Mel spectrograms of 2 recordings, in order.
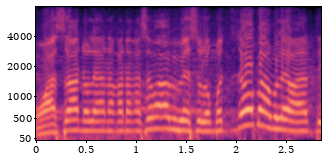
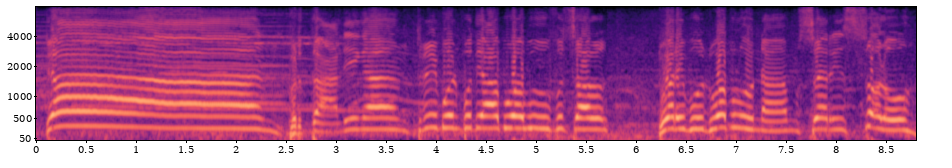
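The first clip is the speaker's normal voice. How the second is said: loud, high, slow full-time call; announcer shout; 6 semitones higher, 5 dB louder than usual. Real, not acted. Announcing the final whistle.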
